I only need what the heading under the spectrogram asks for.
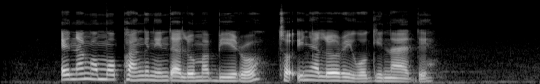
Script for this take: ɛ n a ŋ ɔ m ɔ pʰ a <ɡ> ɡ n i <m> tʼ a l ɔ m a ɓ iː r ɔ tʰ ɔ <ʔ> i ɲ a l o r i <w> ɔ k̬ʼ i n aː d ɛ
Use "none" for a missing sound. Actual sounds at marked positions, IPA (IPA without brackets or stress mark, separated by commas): ŋ, n, ʔ, w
